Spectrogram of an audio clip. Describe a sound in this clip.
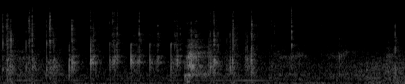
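A knife scrapes and chips at wood in quick strokes.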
